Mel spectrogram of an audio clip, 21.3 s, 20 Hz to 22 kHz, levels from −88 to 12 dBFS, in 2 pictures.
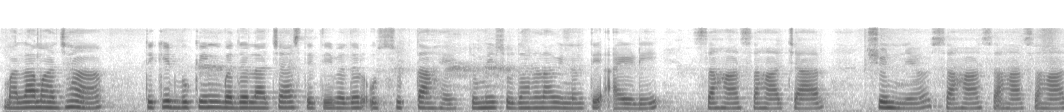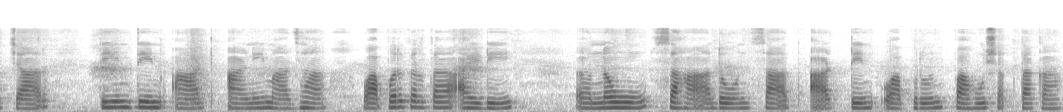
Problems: constant background noise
